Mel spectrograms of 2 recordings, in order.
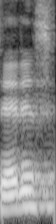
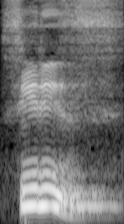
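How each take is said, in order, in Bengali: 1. নামটি 'sa' ধ্বনি দিয়ে শুরু। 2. নামটি 'see' ধ্বনি দিয়ে শুরু। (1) "স্যারেস ভুল উচ্চারণ" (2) "উচ্চারণ লক্ষ্য করো"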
